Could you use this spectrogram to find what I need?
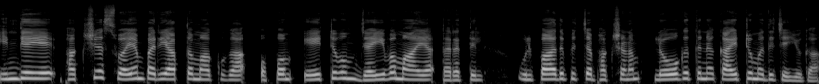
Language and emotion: Malayalam, neutral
